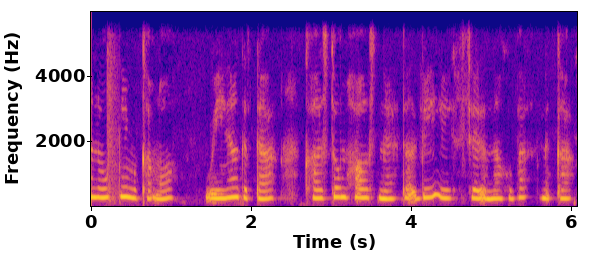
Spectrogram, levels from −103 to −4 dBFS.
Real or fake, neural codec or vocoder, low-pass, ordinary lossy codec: fake; codec, 16 kHz, 8 kbps, FunCodec, trained on Chinese and English, 25 frames a second; 5.4 kHz; Opus, 64 kbps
